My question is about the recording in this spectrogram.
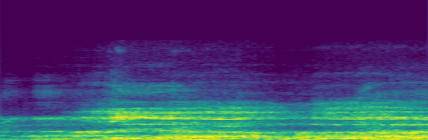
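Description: Men's voices chanting Arabic devotional verses into microphones in long, drawn-out melodic lines, swelling louder about half a second in.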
